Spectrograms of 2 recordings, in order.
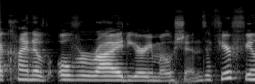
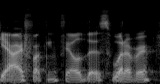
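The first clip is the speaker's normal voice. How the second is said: much softer, dropping low, defeated; resigned giving up; 7 semitones lower, 9 dB quieter, faster than usual. Retold or imitated. She gives up on the driving test, softly defeated. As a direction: mutter it like you've already failed. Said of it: "I was like".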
